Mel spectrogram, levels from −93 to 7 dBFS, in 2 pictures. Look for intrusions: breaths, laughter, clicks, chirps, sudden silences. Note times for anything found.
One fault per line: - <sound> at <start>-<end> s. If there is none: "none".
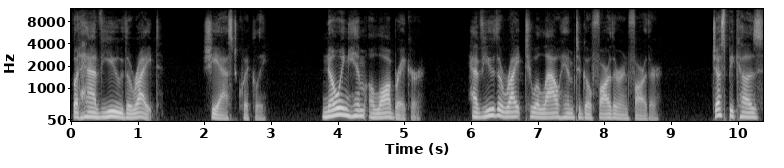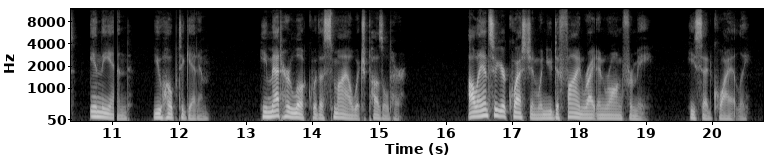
- dropout at 11.0-11.1 s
